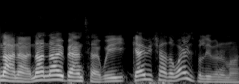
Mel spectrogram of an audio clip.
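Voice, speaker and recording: A man's fairly high-pitched voice with lively intonation. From South Africa, then UK and Australia. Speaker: kneeboard surfer. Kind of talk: post-heat interview.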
